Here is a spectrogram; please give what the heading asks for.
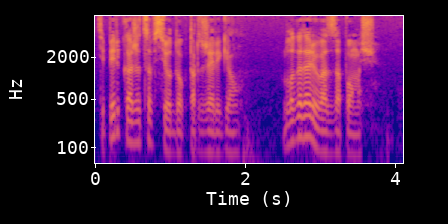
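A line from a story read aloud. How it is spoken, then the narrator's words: Quiet voice. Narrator (Russian): Бейли тихим голосом сказал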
